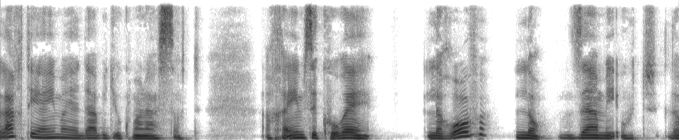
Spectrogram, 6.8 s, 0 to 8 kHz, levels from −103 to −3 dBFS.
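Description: Nothing here calls for comment, as the recording runs along without a single technical fault to point to at any moment.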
